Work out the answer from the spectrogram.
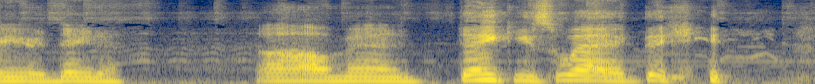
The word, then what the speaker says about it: Data: Data, right?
